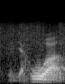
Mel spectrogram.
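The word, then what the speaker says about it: ياهو: Yahua tapi dibacanya yahu. Yahu yahu.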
